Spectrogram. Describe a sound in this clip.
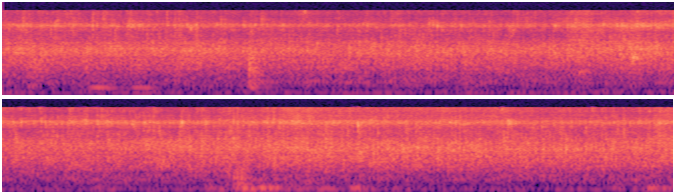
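Water pours into a wok.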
